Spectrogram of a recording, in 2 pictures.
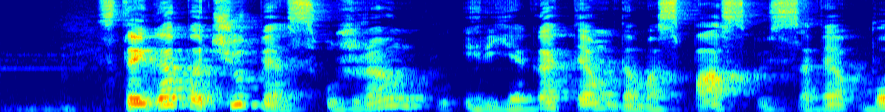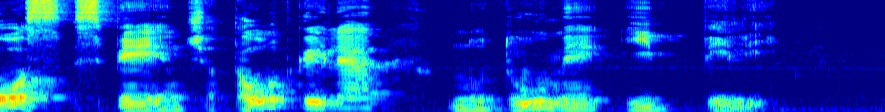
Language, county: Lithuanian, Tauragė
